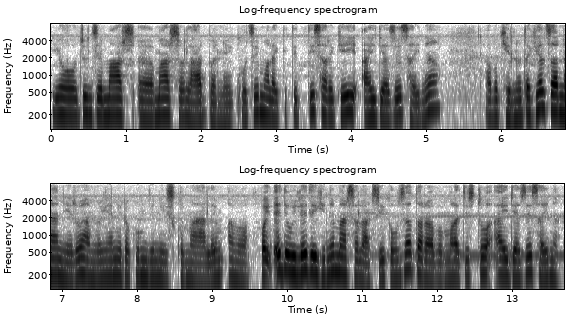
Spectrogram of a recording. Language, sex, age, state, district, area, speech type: Nepali, female, 45-60, West Bengal, Kalimpong, rural, spontaneous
